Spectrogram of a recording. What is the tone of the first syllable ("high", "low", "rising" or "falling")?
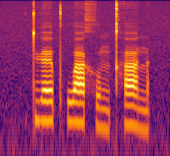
high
